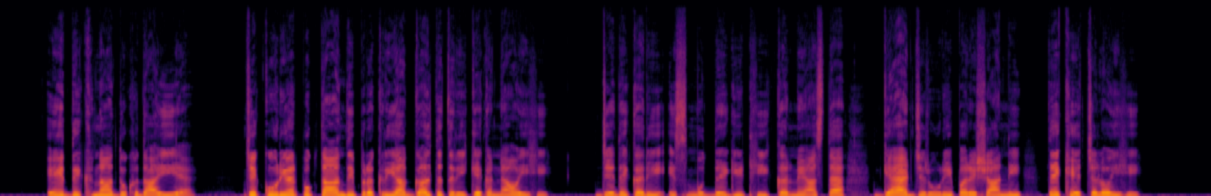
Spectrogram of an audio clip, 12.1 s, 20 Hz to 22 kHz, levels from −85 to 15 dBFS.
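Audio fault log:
No fault can be heard anywhere in the speech. Nothing here calls for an entry in the log.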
